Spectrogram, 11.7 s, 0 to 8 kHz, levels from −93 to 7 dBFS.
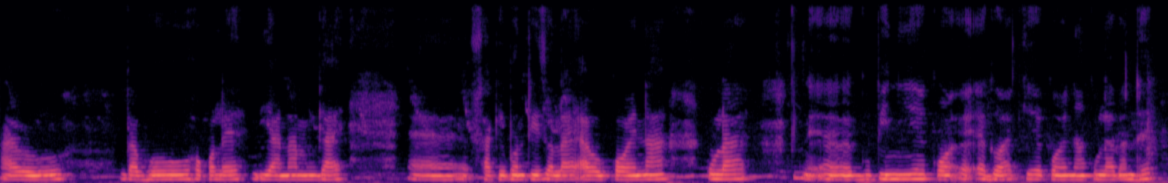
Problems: none marked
